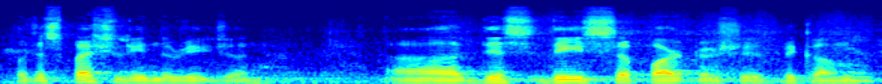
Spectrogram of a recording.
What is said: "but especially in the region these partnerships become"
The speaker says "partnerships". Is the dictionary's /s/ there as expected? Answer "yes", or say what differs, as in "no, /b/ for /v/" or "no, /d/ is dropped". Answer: no, /s/ is dropped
